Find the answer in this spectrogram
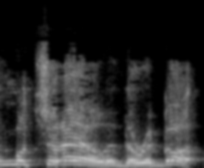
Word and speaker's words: mozzarella: We always It's the mozzarell. So it's it's the way to say. Okay. Well, apparent it's that very like Italian American pronunciation.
